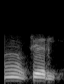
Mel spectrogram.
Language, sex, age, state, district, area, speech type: Tamil, female, 60+, Tamil Nadu, Tiruchirappalli, rural, conversation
